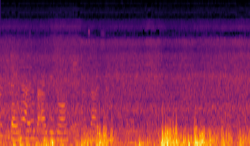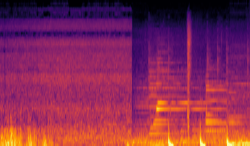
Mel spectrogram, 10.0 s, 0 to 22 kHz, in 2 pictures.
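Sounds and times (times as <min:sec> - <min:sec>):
wind rushing on microphone: 0:00.0 - 0:08.0
low rumble: 0:07.2 - 0:10.0.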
